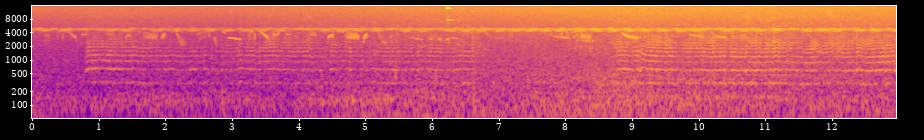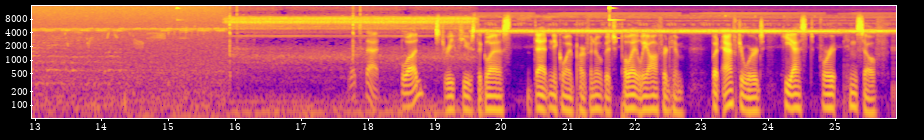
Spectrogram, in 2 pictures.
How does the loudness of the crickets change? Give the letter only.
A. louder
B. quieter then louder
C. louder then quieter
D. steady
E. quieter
A.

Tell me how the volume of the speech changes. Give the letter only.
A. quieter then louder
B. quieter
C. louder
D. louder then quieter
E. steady
E.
